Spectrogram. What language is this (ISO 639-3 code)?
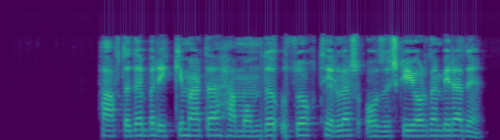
uzb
